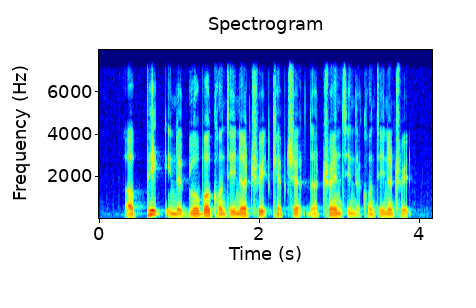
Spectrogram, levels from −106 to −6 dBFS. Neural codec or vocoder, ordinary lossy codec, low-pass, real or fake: none; none; 7.2 kHz; real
